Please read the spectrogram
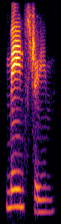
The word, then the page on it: mainstream: Indian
